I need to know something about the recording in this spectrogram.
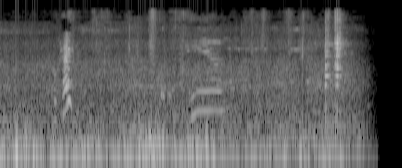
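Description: Hot forged steel knife blade quenched in a bucket of water, over a steady low rumble, with a few short squeaky voice sounds. A metallic clink comes near the end, as the tongs are set down on the anvil.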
